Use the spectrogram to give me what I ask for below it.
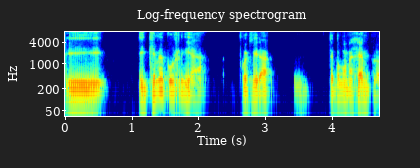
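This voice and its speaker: A man's fairly low, dark, mellow voice with a Canarian accent, fairly slow pace and very wide pitch swings, against a quiet background. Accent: Canarian Spanish, clear. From Canary Islands, Las Palmas de Gran Canaria. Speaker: regression therapist and author. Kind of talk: interview conversation.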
